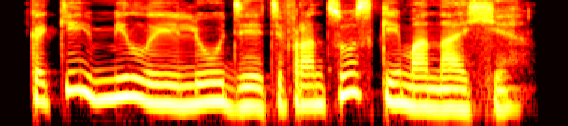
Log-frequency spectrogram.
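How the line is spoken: Laughing. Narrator (Russian): засмеялся

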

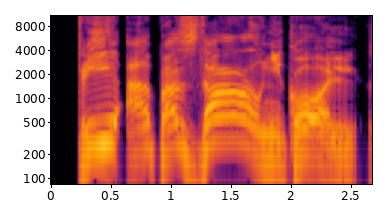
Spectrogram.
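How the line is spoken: Shrill shout. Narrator (Russian): закричал чей-то пронзительный голос

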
